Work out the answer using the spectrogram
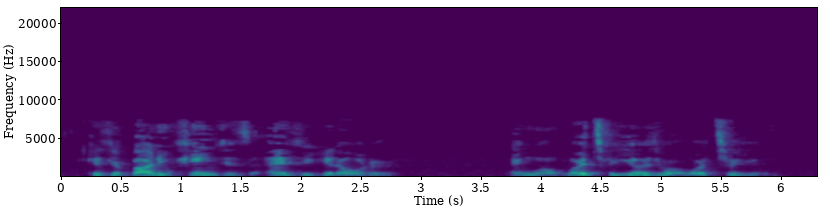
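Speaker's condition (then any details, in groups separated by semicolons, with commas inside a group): Cerebral palsy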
